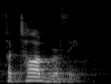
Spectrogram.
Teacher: the stress goes to the second syllable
